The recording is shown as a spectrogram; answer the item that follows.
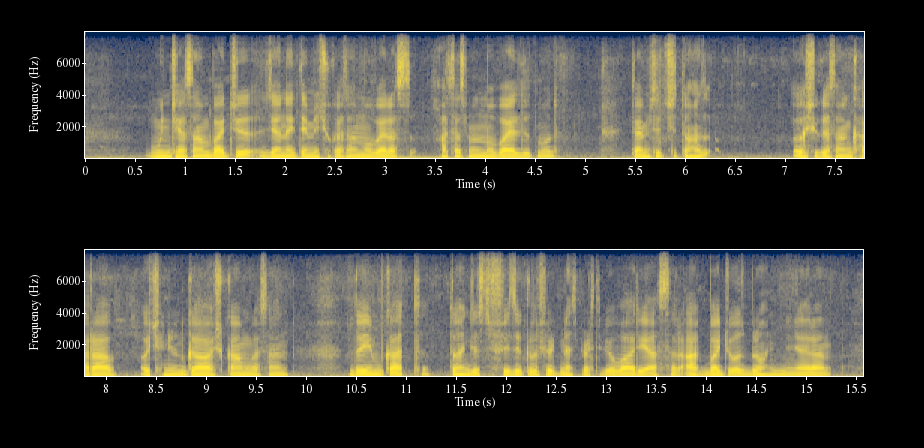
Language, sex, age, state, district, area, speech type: Kashmiri, male, 18-30, Jammu and Kashmir, Pulwama, rural, spontaneous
